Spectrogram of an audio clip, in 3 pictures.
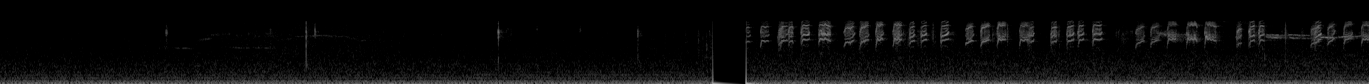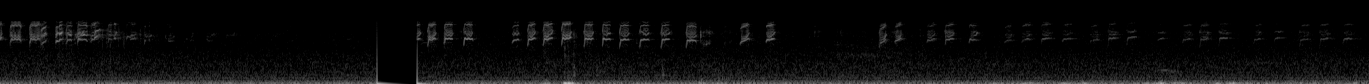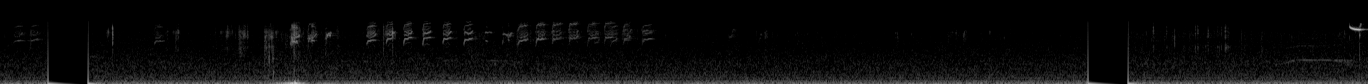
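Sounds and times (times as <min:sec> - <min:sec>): songbirds chirping: 0:01.4 - 0:04.0, 0:07.5 - 0:17.4, 0:18.0 - 0:35.2, 0:40.1 - 0:41.0.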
